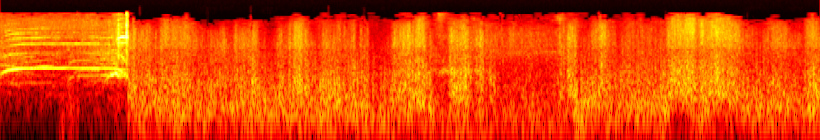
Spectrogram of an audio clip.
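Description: A brief held shout, then wind buffeting the microphone in uneven, rumbling gusts.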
